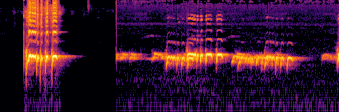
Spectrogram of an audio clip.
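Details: Local zebra dove with a loud voice, used as a lure to draw replies, opens with a sharp burst of coos, pauses, then delivers long, even strings of soft bubbling pulsed notes.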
